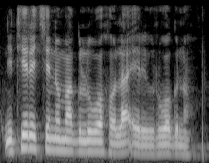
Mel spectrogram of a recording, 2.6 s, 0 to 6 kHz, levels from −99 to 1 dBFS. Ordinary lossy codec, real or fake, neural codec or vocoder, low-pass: MP3, 48 kbps; real; none; 5.4 kHz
